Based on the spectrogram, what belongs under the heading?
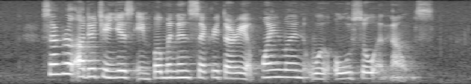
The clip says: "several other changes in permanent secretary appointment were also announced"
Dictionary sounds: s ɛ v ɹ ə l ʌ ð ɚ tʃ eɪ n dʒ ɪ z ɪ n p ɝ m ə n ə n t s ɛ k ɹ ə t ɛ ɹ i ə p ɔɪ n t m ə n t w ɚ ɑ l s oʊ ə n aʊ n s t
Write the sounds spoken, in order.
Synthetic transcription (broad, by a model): s ɛ v ɹ ə l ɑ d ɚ tʃ eɪ n dʒ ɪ s ɪ n p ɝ m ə n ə n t s ɛ k ɹ ə t ɛ ɹ i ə p ɔɪ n m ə n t w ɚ ɑ l s oʊ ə n aʊ n s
